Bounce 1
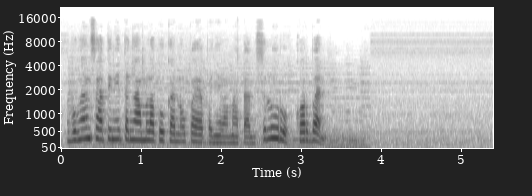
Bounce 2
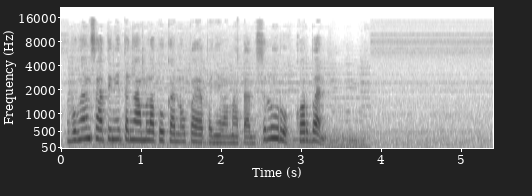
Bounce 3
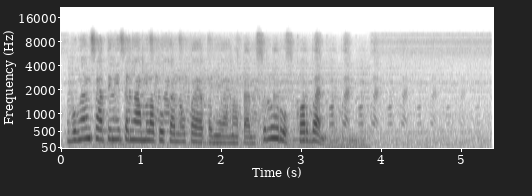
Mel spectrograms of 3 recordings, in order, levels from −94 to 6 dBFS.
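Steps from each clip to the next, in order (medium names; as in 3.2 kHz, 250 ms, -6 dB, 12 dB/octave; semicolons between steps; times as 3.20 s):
treble shelf 5.1 kHz +9 dB
feedback echo behind a high-pass 364 ms, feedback 58%, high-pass 1.7 kHz, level -4 dB; resampled via 22.05 kHz; trim -2.5 dB; Vorbis 64 kbps 32 kHz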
